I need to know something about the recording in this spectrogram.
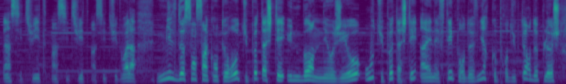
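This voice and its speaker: A man's voice: mid-range voice, warm tone. A man from France hosting a live stream, talking casually and sarcastically with many fillers and restarts.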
